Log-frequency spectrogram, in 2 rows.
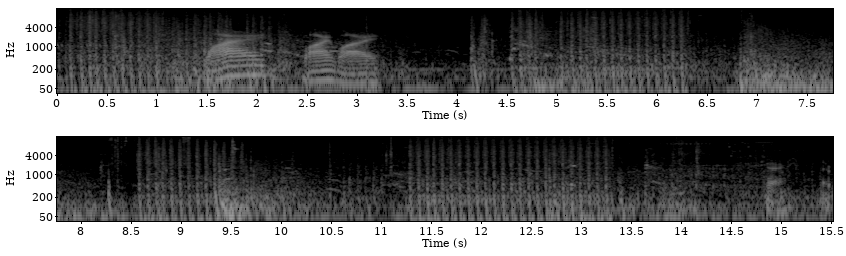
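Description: A deployed turret in The Division 2 fires rapid bursts of gunfire in a loud, chaotic firefight, with a person's brief exclamation heard mid-burst.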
